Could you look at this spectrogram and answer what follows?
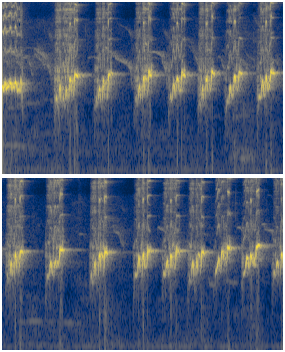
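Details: Greater green leafbird kept as a singing bird, pouring out a steady run of coarse, buzzy chattering notes, roughly three per second, evenly repeated throughout without pause.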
